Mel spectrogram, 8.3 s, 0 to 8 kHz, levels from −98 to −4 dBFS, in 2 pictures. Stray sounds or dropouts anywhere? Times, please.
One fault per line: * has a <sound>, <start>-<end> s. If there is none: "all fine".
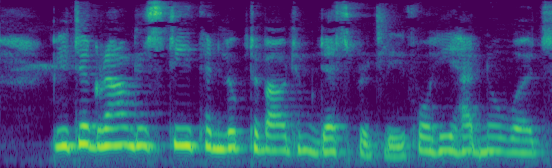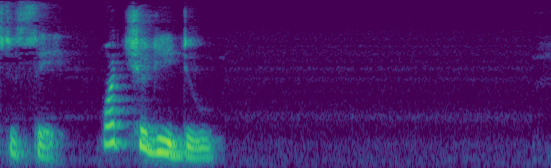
all fine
